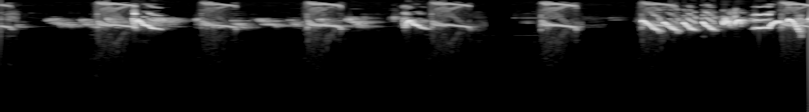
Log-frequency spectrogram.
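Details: Bird calls: repeated short sharp high clicks with softer whistled notes between them, spaced about every half second, ending in a fast burst of falling whistles.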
